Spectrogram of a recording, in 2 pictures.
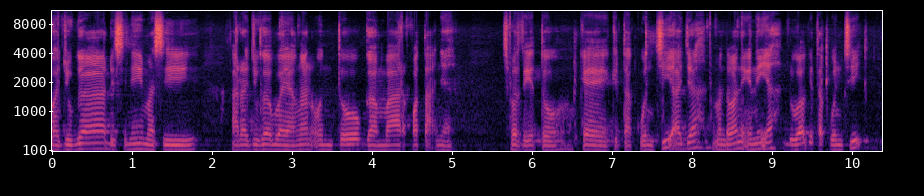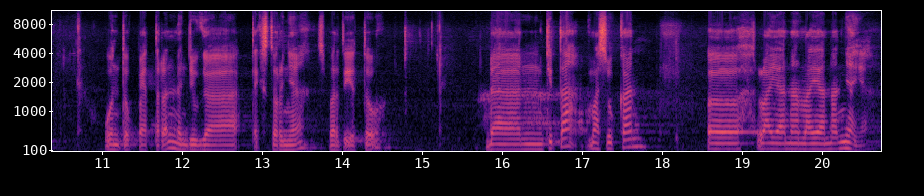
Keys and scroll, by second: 10.4 ctrl+2.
